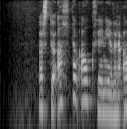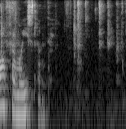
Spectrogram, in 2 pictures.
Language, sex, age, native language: Icelandic, female, 40-49, Icelandic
